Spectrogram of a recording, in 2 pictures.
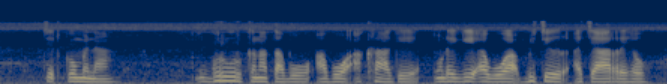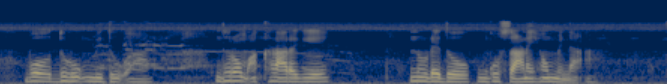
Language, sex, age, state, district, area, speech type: Santali, female, 30-45, Jharkhand, Seraikela Kharsawan, rural, spontaneous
